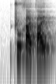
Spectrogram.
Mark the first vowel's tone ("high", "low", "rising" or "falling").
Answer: rising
